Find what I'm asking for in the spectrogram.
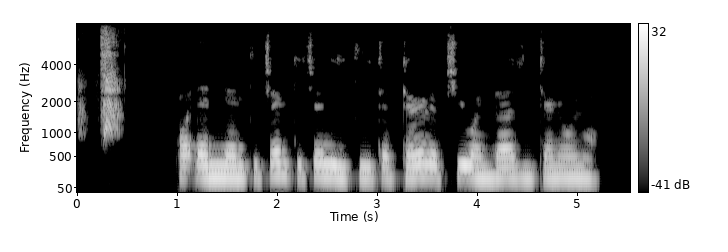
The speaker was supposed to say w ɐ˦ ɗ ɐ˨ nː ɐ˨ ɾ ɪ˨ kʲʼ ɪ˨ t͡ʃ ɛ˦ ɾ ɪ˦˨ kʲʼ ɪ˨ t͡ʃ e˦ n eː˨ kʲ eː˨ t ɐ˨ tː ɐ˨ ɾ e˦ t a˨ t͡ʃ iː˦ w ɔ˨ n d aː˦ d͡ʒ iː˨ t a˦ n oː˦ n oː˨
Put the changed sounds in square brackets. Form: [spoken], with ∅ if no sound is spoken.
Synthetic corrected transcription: w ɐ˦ ɗ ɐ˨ nː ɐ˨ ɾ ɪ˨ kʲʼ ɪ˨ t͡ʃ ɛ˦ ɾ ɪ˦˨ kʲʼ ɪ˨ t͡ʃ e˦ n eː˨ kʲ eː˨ t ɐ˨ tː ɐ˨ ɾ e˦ [d] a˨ t͡ʃ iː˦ w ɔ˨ n d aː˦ d͡ʒ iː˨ t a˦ n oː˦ n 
